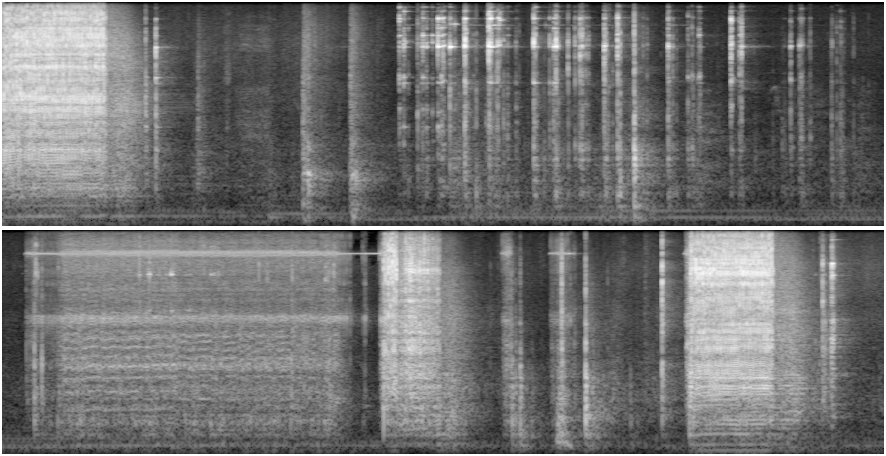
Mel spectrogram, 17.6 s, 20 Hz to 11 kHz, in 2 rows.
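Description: A Milwaukee M12 Gen 2 1/2-inch impact wrench tightening bolts, with loud, rattling hammering bursts at the start and near the end, plus several shorter clicks and a steady whine between them, and no talk.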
